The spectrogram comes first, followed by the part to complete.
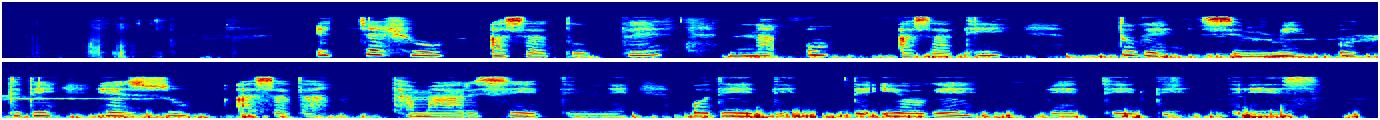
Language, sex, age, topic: Gamo, female, 25-35, government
